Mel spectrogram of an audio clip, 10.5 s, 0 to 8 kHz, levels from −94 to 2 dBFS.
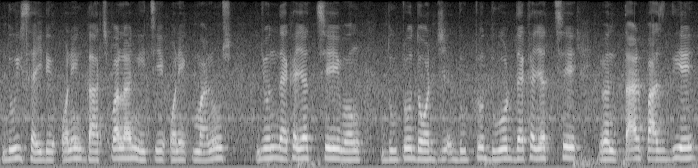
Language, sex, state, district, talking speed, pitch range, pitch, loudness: Bengali, female, West Bengal, North 24 Parganas, 120 wpm, 155-180 Hz, 170 Hz, -17 LUFS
